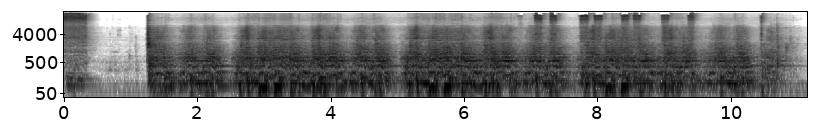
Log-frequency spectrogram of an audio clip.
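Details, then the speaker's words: 1984 Ford F250 Bullnose 460 V8, all plugs in, timing set roughly, temporary wiring awaiting correct solenoid; sluggish, uneven starter churning under two turns a second without catching; slow cranking from poor positive and ground battery connections. "So, positive and ground are both very unhappy, which I'm not super surprised about because, well, neither of them have the best connection with the way that this is being done."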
